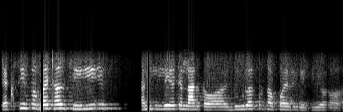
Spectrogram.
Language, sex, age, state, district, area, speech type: Maithili, female, 30-45, Bihar, Samastipur, urban, conversation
